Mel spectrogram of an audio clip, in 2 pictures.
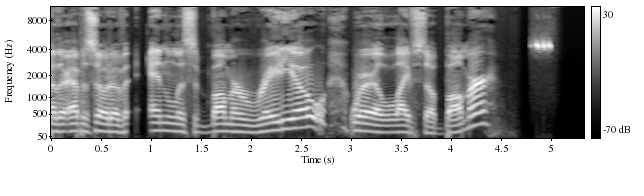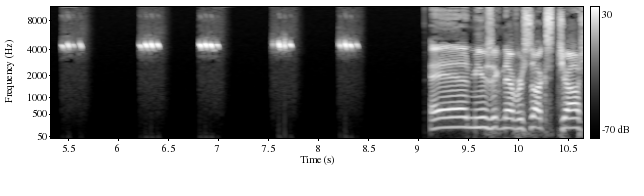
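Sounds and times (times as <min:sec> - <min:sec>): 
speech: 0:00.0 - 0:04.5, 0:09.1 - 0:10.6
crickets chirping in trilled bursts: 0:04.8 - 0:07.0, 0:07.6 - 0:08.5.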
